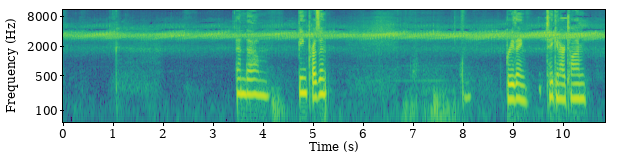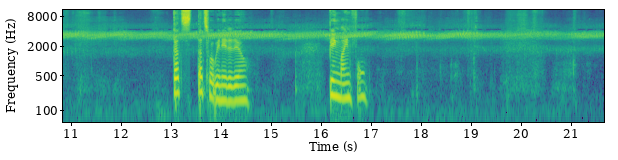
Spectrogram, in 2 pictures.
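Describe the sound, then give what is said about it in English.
A dense, continuous chorus of spring peeper frogs peeping in the woods, a steady high-pitched ringing that never lets up, with a woman speaking calmly in short phrases over it while walking in the woods. “I'm out here walking in the woods, blowing off some steam and listening to the peeps and enjoying their hopeful chatter.”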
